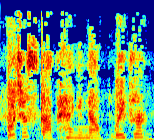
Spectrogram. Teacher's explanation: hanging out with her 这段 out 跟 with 中间不要顿，OK，就直接不要犹豫，就直接连发就完美了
